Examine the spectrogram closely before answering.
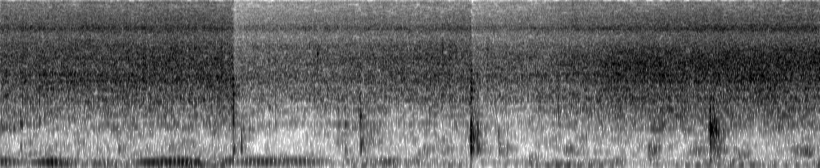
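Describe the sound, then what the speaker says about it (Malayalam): Chopped onions frying in hot oil for an egg pepper masala give a loud, steady sizzle and hiss, with a few sharp clinks of a utensil stirring the pan. "അപ്പോൾ നമ്മളിത് ഇതിലേക്ക് ഇട്ട് കൊടുക്കാം."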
